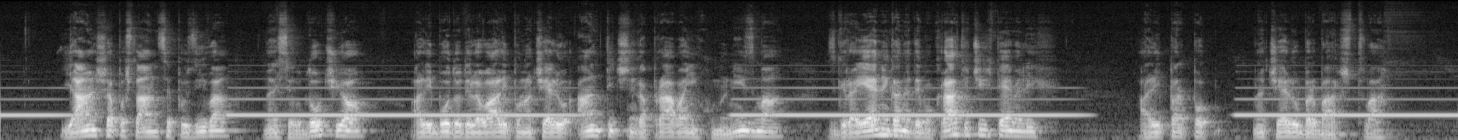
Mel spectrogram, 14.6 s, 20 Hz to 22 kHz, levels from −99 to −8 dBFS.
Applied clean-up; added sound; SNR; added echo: none; Wind instrument, woodwind instrument; 6 dB; none.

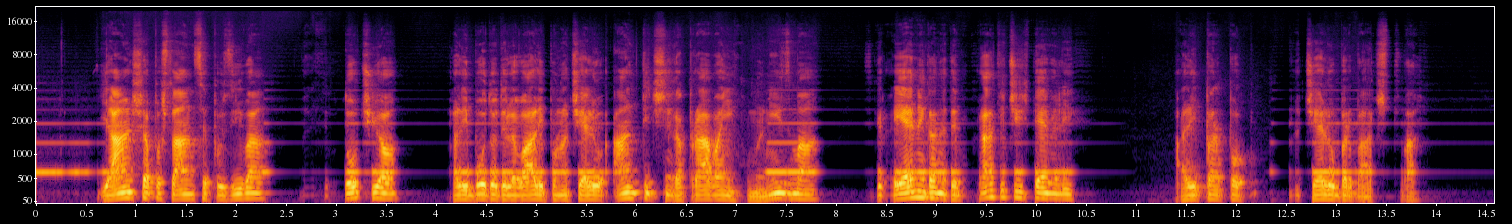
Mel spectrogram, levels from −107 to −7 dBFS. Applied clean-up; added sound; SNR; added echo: neural mask model RNNoise.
